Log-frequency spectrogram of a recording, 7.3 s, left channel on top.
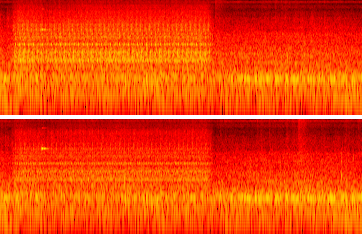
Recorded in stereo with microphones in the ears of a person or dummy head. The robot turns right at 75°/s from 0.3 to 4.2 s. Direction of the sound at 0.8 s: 5° right (ahead or behind).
